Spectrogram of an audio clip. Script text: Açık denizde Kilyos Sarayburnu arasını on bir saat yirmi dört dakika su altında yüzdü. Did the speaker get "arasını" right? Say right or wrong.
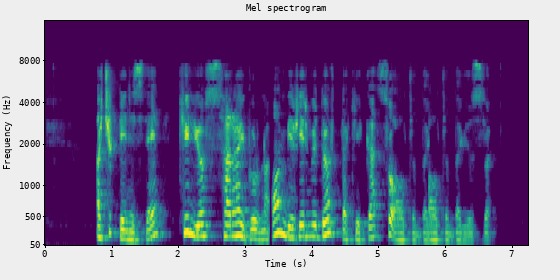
wrong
